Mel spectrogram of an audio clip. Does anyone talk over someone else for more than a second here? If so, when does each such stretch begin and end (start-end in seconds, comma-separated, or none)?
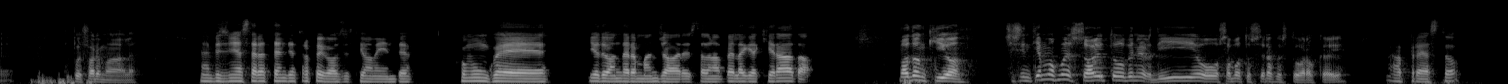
none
